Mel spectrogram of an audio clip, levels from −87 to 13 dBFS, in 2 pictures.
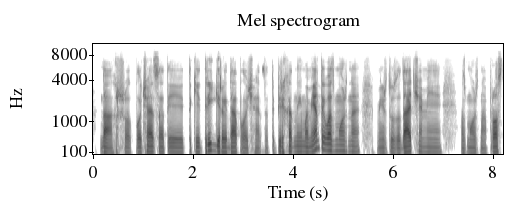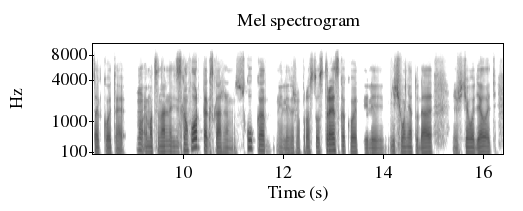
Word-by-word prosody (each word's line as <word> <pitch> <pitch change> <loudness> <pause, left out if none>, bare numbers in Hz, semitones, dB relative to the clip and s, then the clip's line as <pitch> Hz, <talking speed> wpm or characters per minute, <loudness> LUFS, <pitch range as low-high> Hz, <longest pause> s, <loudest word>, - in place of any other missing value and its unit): Да, 105 -4 +3
хорошо, 95 +1 -6
получается, 110 0 +1
это 105 0 -4
и 100 -1 -1
такие 105 -1 -4
триггеры, 120 -3 +2
да, 105 +2 +5
получается, 95 0 -6
это 90 - -14
переходные 115 0 0
моменты, 130 - +3
возможно, 125 -4 +1 0.3
между 95 0 -7
задачами, 105 +1 +3 0.4
возможно, 95 -1 -6
просто 110 -1 +2
какой-то, 100 0 -4 0.2
ну, - - -3
эмоциональный 115 +1 -1
дискомфорт, 135 - +3
так 120 -5 +3
скажем, 100 -2 -2
скука 135 - 0 0.2
или 90 -3 -8
же 90 0 -7
просто 105 0 -3
стресс 135 +5 +6
какой-то, 115 -2 -2
или 95 -1 -6
ничего 110 -1 0
нету, 105 -2 -4
да, 100 +2 +2 0.4
из 95 -1 -8
чего 105 +2 +1
делать. 110 +2 0
105 Hz, 130 wpm, -25 LUFS, 95-115 Hz, 0.4 s, стресс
